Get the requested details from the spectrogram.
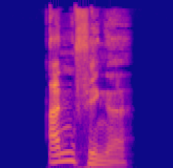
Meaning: first/third-person singular dependent subjunctive II of anfangen
- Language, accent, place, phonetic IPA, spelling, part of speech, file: German, Germany, Berlin, [ˈanˌfɪŋə], anfinge, verb, De-anfinge.ogg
